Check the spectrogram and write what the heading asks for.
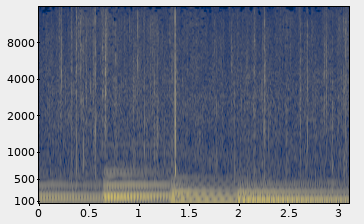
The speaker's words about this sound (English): That's right, real certifiable rain. I'm completely drenched, but it was totally worth it.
